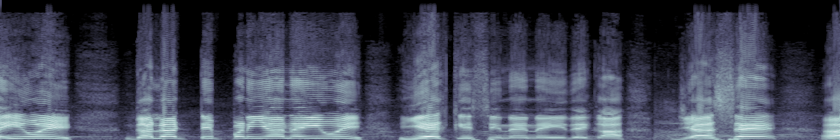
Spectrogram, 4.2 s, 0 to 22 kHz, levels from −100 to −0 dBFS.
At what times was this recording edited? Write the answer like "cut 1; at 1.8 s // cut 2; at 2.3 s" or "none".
cut 1; at 3.2 s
